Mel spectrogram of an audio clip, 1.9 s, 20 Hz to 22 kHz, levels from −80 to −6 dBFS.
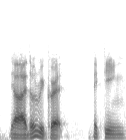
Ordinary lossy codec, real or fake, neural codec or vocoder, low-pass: none; fake; codec, 16 kHz in and 24 kHz out, 0.8 kbps, FocalCodec, streaming, 65536 codes; 7.2 kHz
